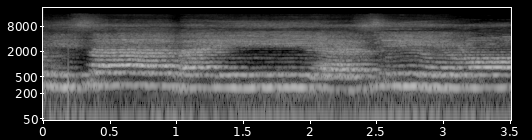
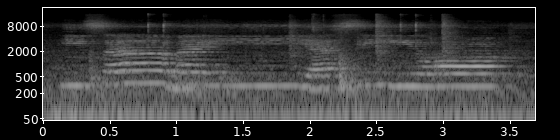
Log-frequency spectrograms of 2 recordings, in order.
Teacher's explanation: Baik, itu idgham fi gunnah. Kamu memasukkan tanwinnya ke huruf ya.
